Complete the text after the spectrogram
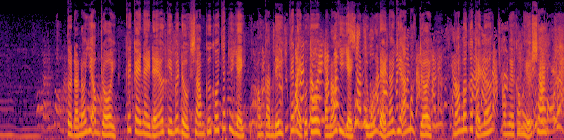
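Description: A middle-aged woman shouts back loudly.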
